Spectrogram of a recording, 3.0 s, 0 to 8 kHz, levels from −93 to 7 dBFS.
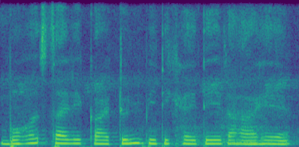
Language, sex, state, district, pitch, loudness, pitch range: Hindi, female, Arunachal Pradesh, Papum Pare, 200 Hz, -16 LUFS, 190-210 Hz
